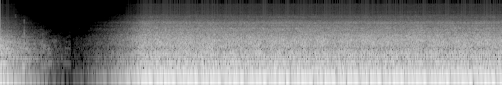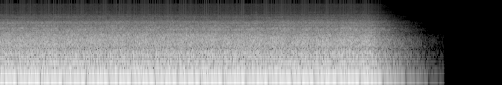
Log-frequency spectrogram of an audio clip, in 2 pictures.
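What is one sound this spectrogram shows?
A parked bus engine idles with a low rumble.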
